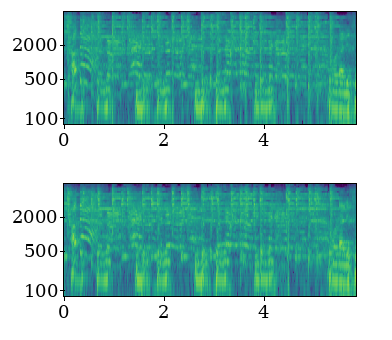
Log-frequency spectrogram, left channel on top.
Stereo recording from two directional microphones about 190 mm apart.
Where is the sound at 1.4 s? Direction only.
50° left (ahead or behind).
